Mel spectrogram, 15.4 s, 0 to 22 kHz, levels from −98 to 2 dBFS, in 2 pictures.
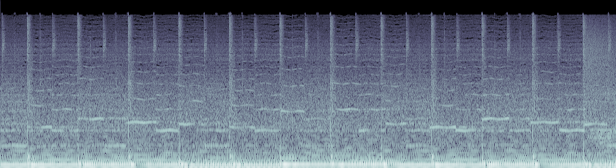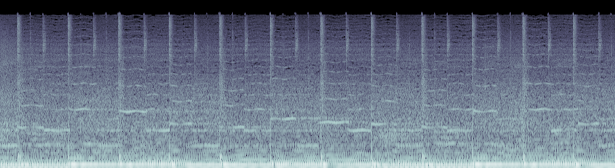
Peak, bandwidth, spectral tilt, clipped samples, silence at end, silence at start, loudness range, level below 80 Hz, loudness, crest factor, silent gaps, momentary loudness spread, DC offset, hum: -2 dBFS; 16 kHz; -5 dB/octave; under 0.1%; 0 s; 0 s; 1 LU; -16 dBFS; -18 LUFS; 12 dB; none; 2 LU; under 0.1%; none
